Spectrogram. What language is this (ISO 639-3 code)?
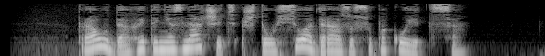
bel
